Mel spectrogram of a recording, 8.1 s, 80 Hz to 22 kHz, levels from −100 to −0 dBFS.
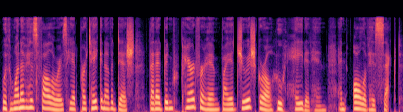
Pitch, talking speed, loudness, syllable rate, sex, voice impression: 200 Hz, 215 wpm, -17 LUFS, 5.2 syllables/s, female, very feminine, slightly young, bright, cute, slightly refreshing, friendly, slightly kind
